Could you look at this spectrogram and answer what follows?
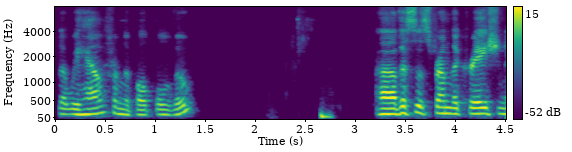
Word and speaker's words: Popol Vuh: The correct pronunciation would be Popol Vuh, but very few people can pronounce that. So Popol Vuh is fine.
